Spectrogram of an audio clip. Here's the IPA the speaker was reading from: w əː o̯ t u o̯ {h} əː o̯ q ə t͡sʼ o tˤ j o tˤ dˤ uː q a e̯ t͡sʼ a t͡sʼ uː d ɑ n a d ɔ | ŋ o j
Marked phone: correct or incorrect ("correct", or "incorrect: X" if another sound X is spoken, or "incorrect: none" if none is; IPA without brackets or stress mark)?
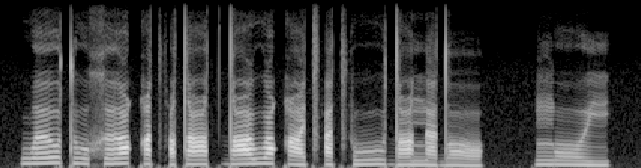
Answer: incorrect: x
